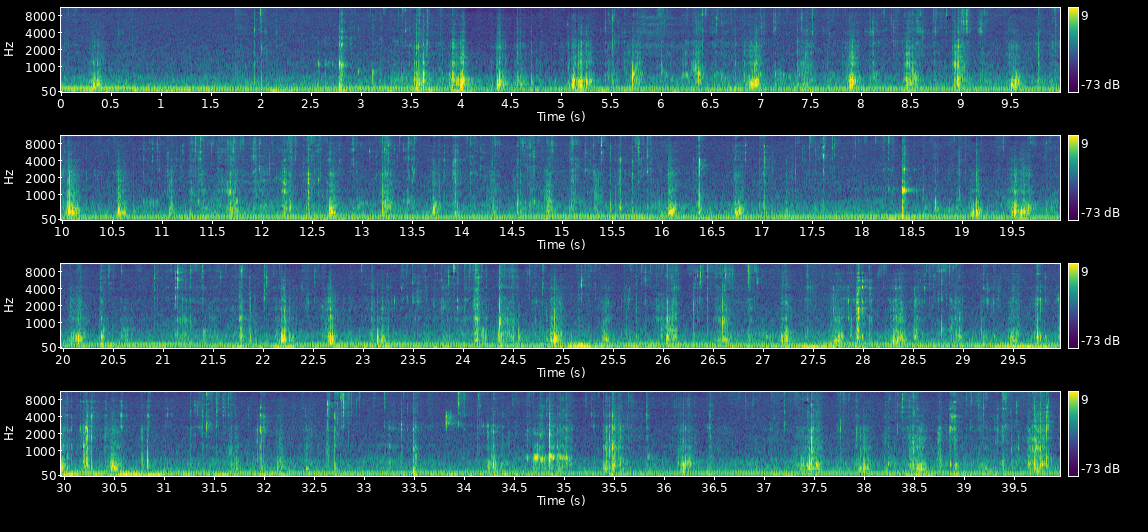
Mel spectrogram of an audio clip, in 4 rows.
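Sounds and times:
low hum: 0:00.0 - 0:27.6
chewing and biting chalk: 0:01.9 - 0:39.9.

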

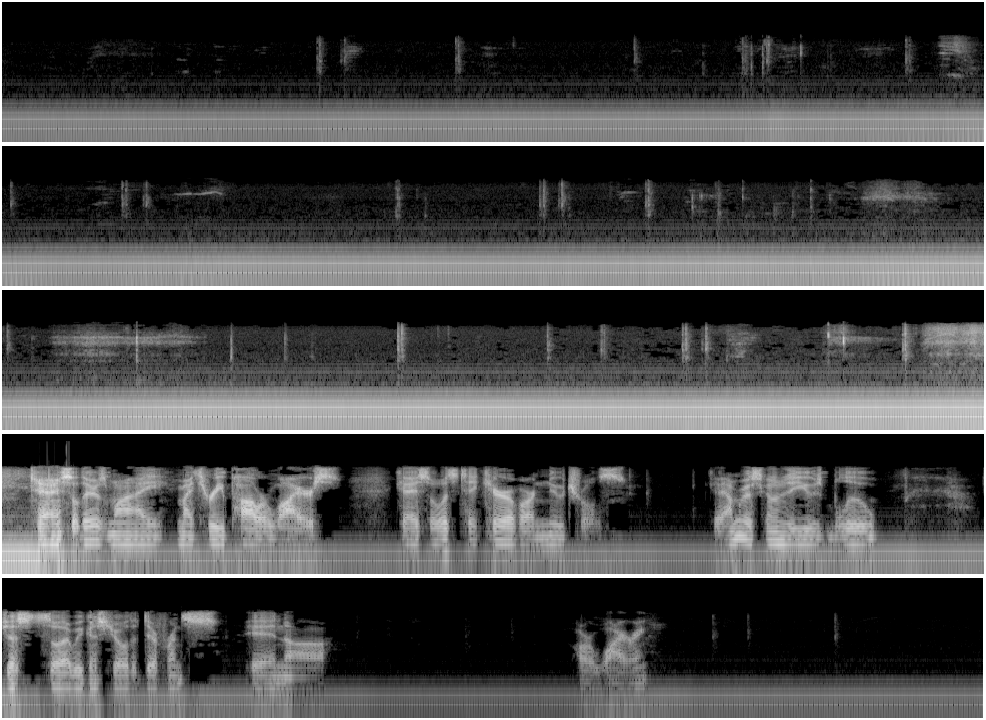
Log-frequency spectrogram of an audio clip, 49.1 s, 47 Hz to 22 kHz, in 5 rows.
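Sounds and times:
electrical mains hum: 0:00.0 - 0:49.0
faint clicks: 0:06.2 - 0:08.4, 0:09.0 - 0:09.2, 0:10.8 - 0:11.4, 0:19.4 - 0:20.1, 0:23.5 - 0:24.2, 0:24.9 - 0:27.0.

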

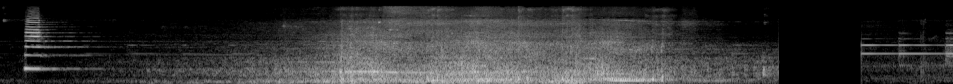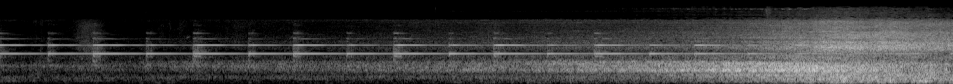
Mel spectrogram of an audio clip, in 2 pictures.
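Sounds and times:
level-crossing warning bell ringing: 0:00.0 - 0:03.9, 0:08.6 - 0:18.9
diesel railcar running: 0:00.2 - 0:07.8.

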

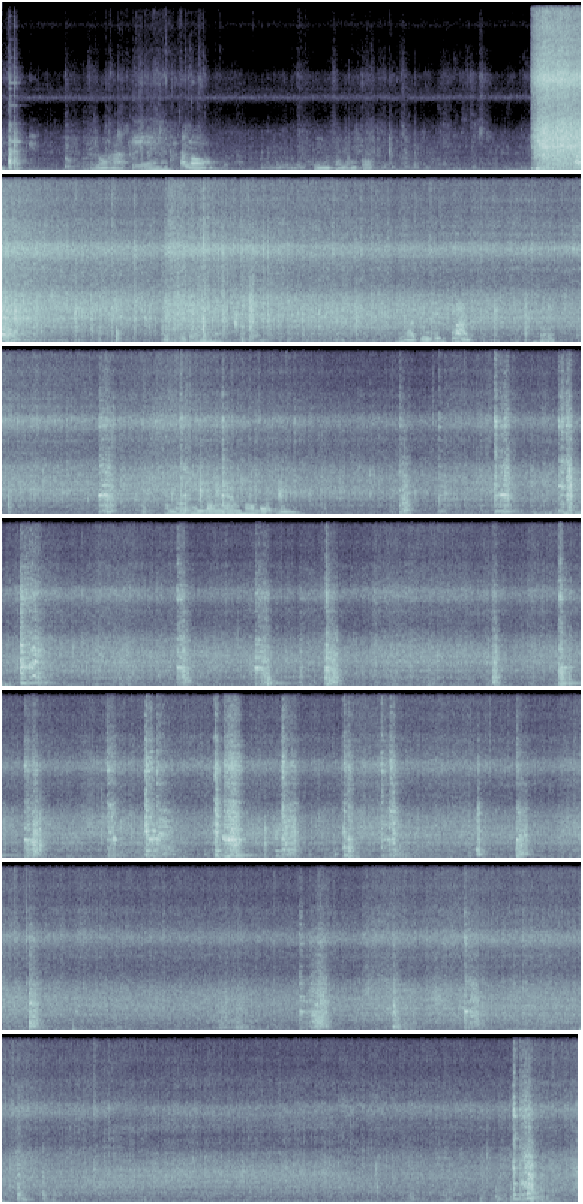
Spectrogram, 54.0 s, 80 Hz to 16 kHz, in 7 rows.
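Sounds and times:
vegetables sizzling in a wok: 0:07.0 - 0:54.0
metal spatula scraping a pan: 0:16.7 - 0:18.7, 0:20.6 - 0:29.0, 0:30.5 - 0:39.3, 0:41.4 - 0:45.2, 0:52.7 - 0:53.9.

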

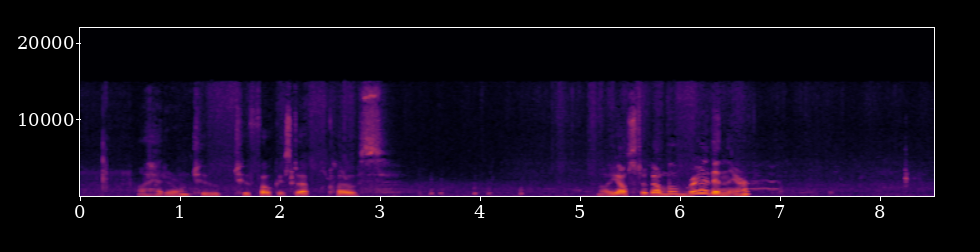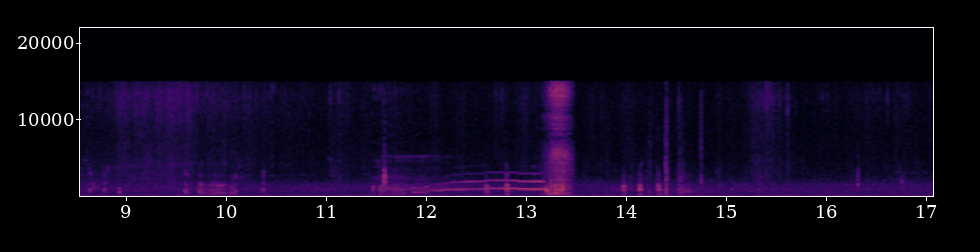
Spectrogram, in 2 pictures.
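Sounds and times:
chickens feeding: 0:00.0 - 0:17.0
hen call: 0:11.5 - 0:13.5.

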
